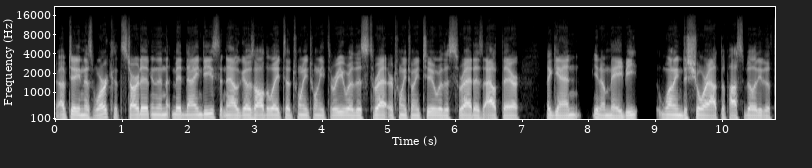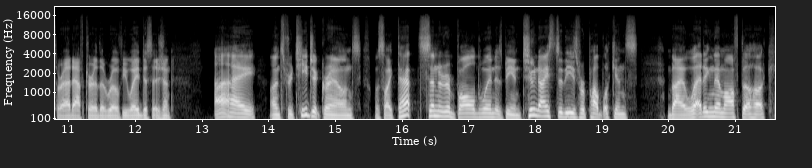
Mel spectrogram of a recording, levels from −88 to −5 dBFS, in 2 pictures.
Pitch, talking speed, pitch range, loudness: 110 Hz, 190 wpm, 100-120 Hz, -20 LUFS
